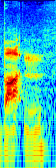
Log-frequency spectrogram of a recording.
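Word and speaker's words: BOTN: So this is pronounced botten.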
